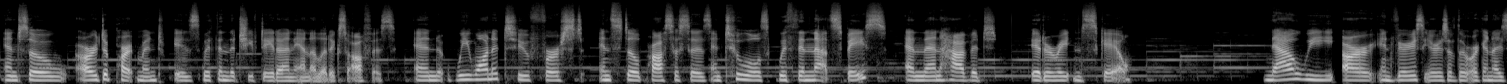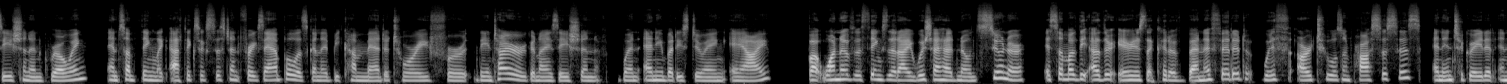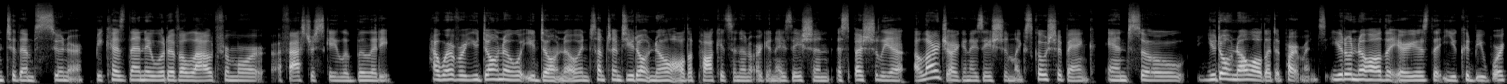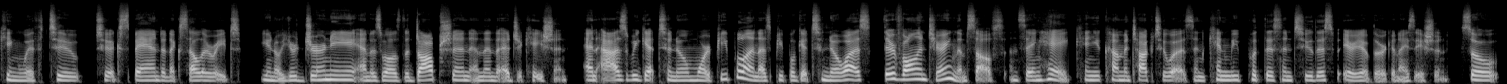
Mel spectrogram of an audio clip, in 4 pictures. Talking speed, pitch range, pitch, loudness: 210 wpm, 185-210 Hz, 195 Hz, -19 LUFS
